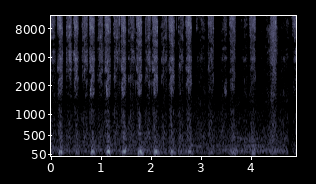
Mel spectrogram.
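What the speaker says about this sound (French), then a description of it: "Je vais être obligé de prendre ma scie" A hand saw rasps back and forth through a fruit tree branch in quick, even strokes, close up, with no talking.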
